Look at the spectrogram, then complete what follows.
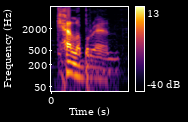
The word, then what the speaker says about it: Calabran: him how do you say his name again calibran calibran yep I love bran okay it's in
